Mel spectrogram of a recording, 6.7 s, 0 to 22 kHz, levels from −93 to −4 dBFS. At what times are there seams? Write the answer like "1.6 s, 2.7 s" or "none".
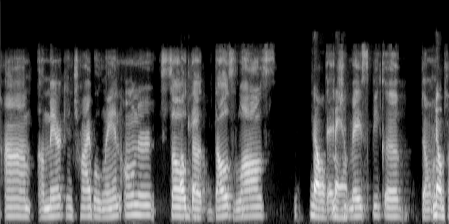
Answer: none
